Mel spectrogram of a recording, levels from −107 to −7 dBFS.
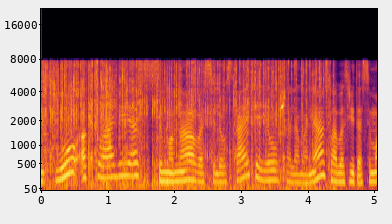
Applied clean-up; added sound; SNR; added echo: none; Tearing; 7 dB; none.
